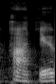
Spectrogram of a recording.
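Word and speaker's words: Харків: But actually, so using Ukrainian language, this is Kharkiv maybe.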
